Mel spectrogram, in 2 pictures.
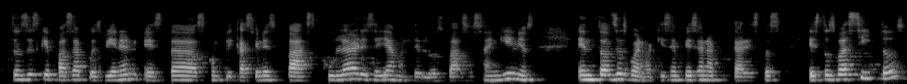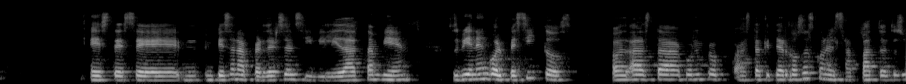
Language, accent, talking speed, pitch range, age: Spanish, Mexican, 150 wpm, 195-225 Hz, 20-39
